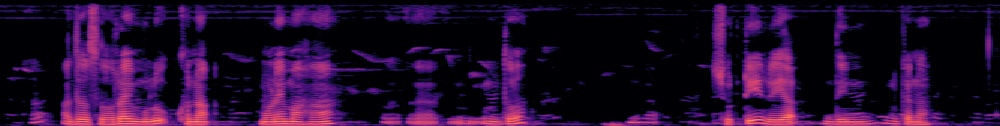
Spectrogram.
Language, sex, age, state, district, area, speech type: Santali, male, 18-30, Jharkhand, East Singhbhum, rural, spontaneous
